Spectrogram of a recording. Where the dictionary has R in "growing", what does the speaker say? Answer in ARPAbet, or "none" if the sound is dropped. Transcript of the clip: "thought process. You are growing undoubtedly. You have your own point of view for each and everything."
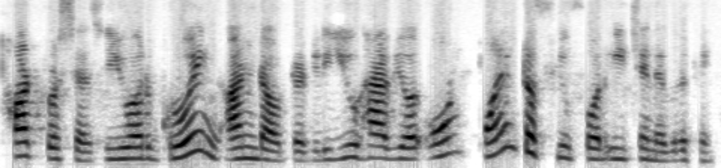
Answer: R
